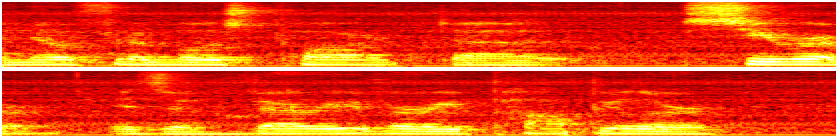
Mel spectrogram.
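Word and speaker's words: Sera: I know Sarah, or Sira, as it's pronounced, is a very well reputable German-based company.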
